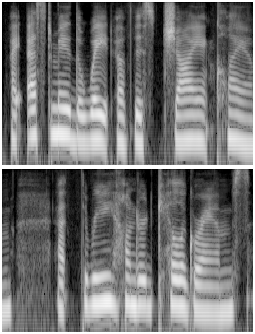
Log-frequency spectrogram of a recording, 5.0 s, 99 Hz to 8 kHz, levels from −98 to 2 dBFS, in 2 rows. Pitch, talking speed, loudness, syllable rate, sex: 195 Hz, 145 wpm, -15 LUFS, 4.2 syllables/s, female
